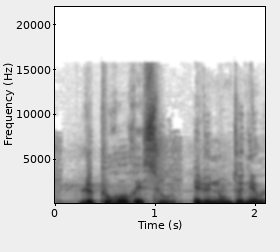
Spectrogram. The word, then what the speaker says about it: puroresu: le pouroressou est le nom donné au catch japonais pouressou est une dérivation de la prononciation japonaise de pro Westling qui signifie littéralement catch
